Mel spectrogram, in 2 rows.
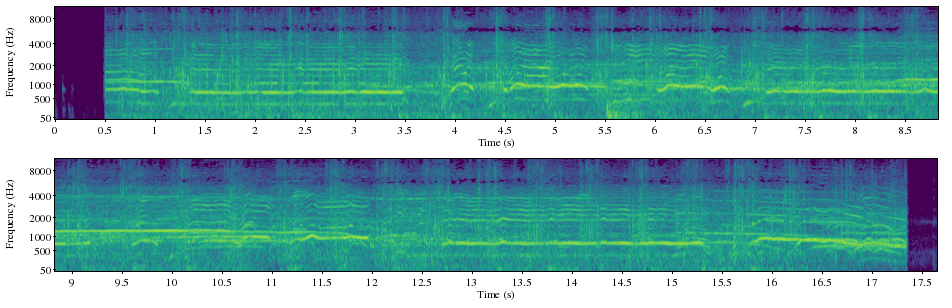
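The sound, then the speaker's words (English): A crowd cheers the first graduates of an Indigenous language fluency bachelor's degree with sustained whoops, shouts and clapping. Excited voices ring out in high, wavering calls over a constant loud roar that lasts throughout. “I believe this was the sound of the first 8 graduates of the program getting the first ever bachelor's degree from the program just recently.”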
